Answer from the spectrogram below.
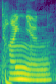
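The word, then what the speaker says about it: Tynion: I've been saying his name wrong. James Tanyion.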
